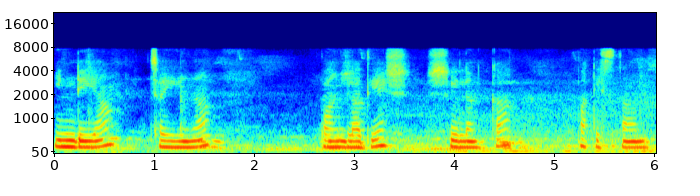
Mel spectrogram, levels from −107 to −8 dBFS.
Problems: background sounds at intervals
